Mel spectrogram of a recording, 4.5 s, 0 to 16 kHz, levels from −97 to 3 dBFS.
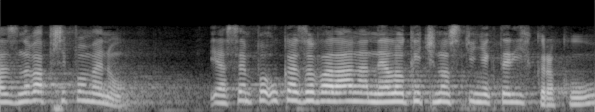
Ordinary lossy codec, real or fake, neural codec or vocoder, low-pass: MP3, 64 kbps; real; none; 7.2 kHz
